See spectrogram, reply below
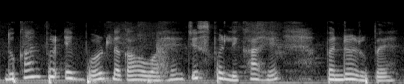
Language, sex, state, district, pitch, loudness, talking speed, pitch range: Hindi, female, Arunachal Pradesh, Lower Dibang Valley, 240 Hz, -15 LUFS, 190 wpm, 205-270 Hz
